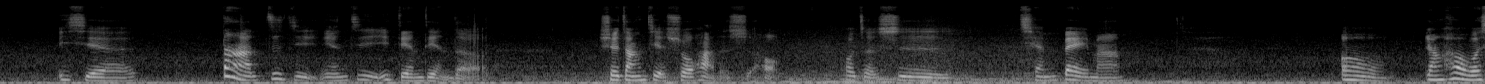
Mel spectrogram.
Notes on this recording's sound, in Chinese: 這集家庭錄音室聽到的窗外的車聲呢。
